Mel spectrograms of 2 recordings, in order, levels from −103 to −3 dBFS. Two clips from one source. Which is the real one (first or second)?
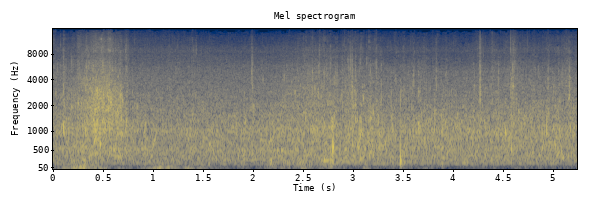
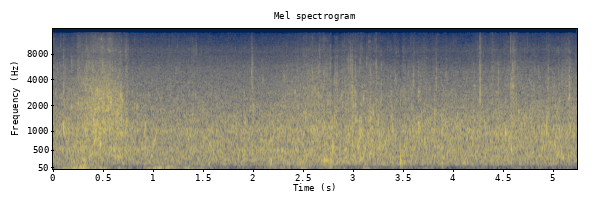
first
